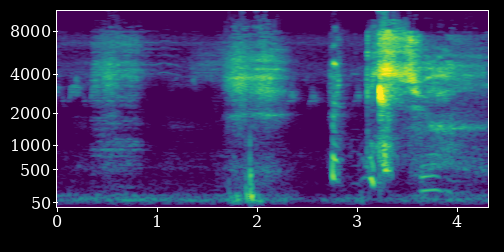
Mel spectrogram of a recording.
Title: Compilation of Cold Sneezes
